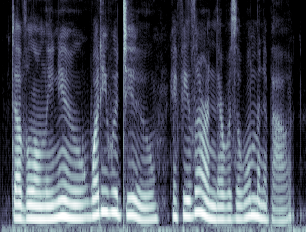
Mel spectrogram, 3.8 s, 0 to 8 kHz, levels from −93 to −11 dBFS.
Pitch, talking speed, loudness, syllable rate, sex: 190 Hz, 235 wpm, -14 LUFS, 6.4 syllables/s, female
